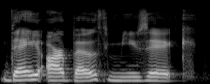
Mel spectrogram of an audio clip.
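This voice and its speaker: She speaks extremely slowly in a steady, lowish voice with a clean tone. A forties-aged pastor and podcast co-host from Knoxville, Tennessee, she talks casually with a Southern accent, warm and earnest but rambling and restarting.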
